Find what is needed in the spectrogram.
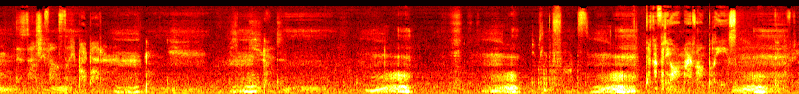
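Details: Sleeping puppy, owner says she needs her tonsils: soft rhythmic snores about every two seconds with quiet whispered talk in the background; snoring.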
